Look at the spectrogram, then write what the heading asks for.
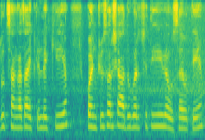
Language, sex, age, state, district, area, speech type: Marathi, male, 18-30, Maharashtra, Sangli, urban, spontaneous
